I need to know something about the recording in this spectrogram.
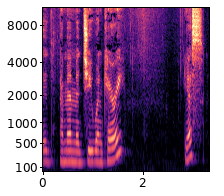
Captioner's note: speaking French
